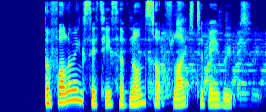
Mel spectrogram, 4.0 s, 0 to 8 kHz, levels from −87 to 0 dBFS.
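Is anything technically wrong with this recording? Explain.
Yes. From 1.65 s to the end of the clip, there is feedback echo between two devices. The speech returns as a delayed copy roughly every 400 ms. At its loudest the echo sits about 15 dB below the direct speech. Two devices in the same room are likely on one call. One plays back what the other's microphone sent, and that microphone picks it up again. Each device's echo canceller only removes its own playback, so this loop goes unchecked. The repeats sound thinner and more ringing than the original.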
